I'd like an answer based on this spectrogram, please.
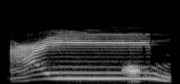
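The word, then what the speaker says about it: عين: এখন হরফের নাম বলবো আইন আইন আবার কারো কারো কিন্তু এরকম হবে আইন আইন দুইটা দুইটা যেন না হয় এক টানে হবে আইন আইন আইন আইন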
